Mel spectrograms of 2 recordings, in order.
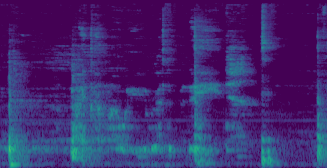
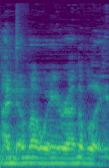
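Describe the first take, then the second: First: It is said in a put-on character voice. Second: It is said in the speaker's normal voice.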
